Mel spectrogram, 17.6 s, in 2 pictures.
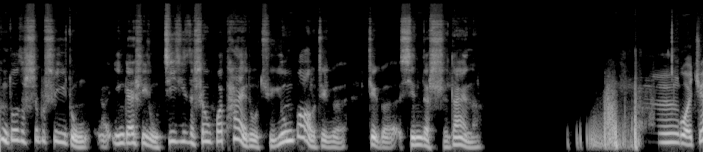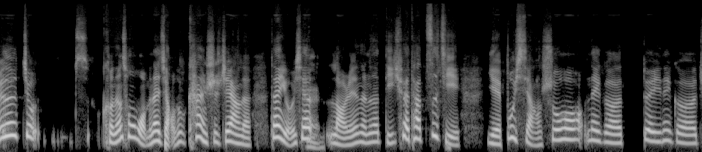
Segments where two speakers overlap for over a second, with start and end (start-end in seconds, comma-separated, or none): none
